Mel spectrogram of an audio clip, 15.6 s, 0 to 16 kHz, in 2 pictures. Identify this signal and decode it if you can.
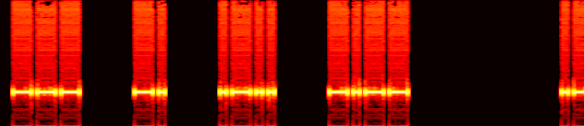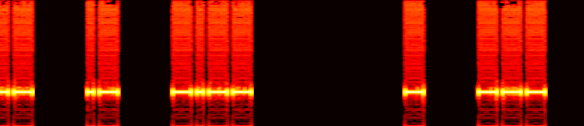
Morse code, heard as a keyed tone, about 15 wpm, spaced as for 8 wpm, 1000 Hz. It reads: ONLY WAY TO
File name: qotdfiles / 8wpm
